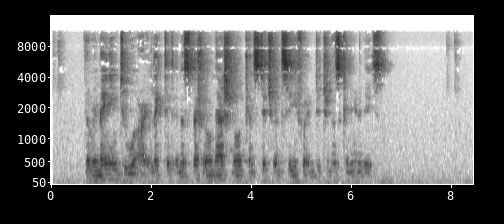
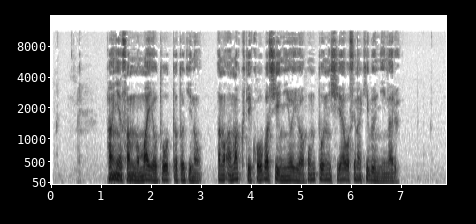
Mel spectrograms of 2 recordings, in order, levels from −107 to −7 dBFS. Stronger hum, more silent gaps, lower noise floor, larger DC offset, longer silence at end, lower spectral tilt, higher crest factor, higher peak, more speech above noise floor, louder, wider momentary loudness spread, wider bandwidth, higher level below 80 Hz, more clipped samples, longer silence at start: neither; neither; about the same, -66 dBFS vs -67 dBFS; neither; second, 0.3 s vs 0.95 s; second, 1.5 dB/octave vs -5.5 dB/octave; about the same, 24 dB vs 22 dB; about the same, -2 dBFS vs 0 dBFS; second, 41 dB vs 47 dB; about the same, -22 LUFS vs -21 LUFS; first, 19 LU vs 7 LU; about the same, 12 kHz vs 11.5 kHz; second, -62 dBFS vs -34 dBFS; neither; second, 0.15 s vs 1.1 s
